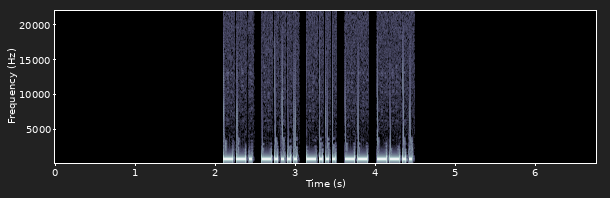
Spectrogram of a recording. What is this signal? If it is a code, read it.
Morse code, heard as a keyed tone, about 31 wpm, 700 Hz. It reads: G6BMZ
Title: DXCC-100 Call Signs - 5 Characters - Repeated 3x - 30wpm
